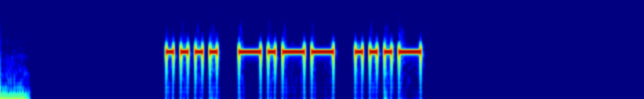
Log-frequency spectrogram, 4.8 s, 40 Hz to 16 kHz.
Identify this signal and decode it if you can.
Morse code, heard as a keyed tone, about 22 wpm, 700 Hz. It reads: HYV
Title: USA Call Sign Postfixes - 3 Letters 22wpm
